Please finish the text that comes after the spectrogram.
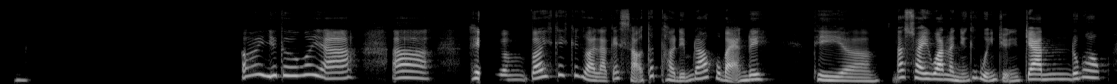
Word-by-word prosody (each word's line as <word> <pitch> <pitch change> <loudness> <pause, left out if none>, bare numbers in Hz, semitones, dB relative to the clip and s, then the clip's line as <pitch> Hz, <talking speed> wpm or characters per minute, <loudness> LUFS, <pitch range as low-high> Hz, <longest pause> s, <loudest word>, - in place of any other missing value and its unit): Ừm. 195 -1 -10 2.2
Ôi! - - -3 0.2
Dễ 415 - +2
thương 410 0 +1
quá 455 - 0
vậy! 280 +2 +3 0.4
À, 300 -2 +2 0.4
thì, 280 +3 +4 0.2
ừm, 220 -1 -6
với 320 +7 +3
cái 445 - -4
cái, 410 -3 -7
gọi 200 - +2
là, 170 -1 -1
cái 280 - -6
sở - - -1
thích 390 - -4
thời 200 - -2
điểm 170 +3 -4
đó 280 +4 +3
của 275 -5 -5
bạn 190 - +2
đi, 230 +2 0 0.4
thì, 190 -5 0
ờ, 160 -3 -3 0.2
nó 320 - 0
xoay 295 -6 +4
quanh 240 -2 +6
là 210 - +1
những 175 -2 -3
cái 300 - -7
quyển 200 -3 -2
truyện 180 -5 -6
tranh, 240 +1 +4
đúng 260 +4 -1
hông? 315 -2 0
245 Hz, 195 wpm, -25 LUFS, 200-305 Hz, 2.2 s, quanh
